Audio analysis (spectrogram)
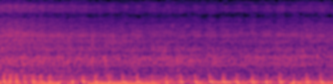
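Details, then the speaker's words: Honda Astra Star small single-cylinder motorcycle, not yet warm, idling after fixing a clogged oil pump that wasn't sending oil up to the head: even low thump, top-end clatter gone, valvetrain smooth; normal idle. "Tuh ya, suaranya jadi halus ya teman-teman, halus. Jadi gini teman-teman, ini kan sudah halus, biarkan dulu sampai panas."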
